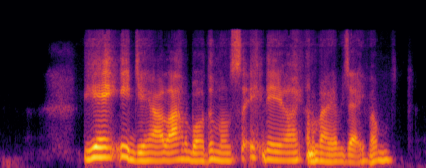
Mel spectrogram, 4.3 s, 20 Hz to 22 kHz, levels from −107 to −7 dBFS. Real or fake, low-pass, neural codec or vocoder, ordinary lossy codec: fake; 10.8 kHz; codec, 16 kHz in and 24 kHz out, 0.4 kbps, LongCat-Audio-Codec, four codebook decoder; Opus, 16 kbps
